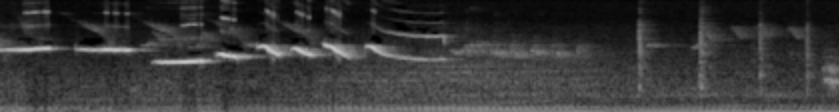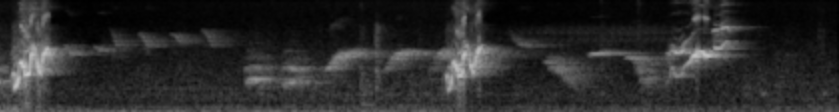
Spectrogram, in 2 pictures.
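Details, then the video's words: White-rumped shama lure song aimed at stirring other birds to sing: a run of clear whistled notes and quick trills, followed by sparse sharp calls and soft twitters over faint background noise. "PANCINGAN MURAI BATU bikin NYAUT BUNYI GACOR NGEPLONG BONGKAR ISIAN"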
